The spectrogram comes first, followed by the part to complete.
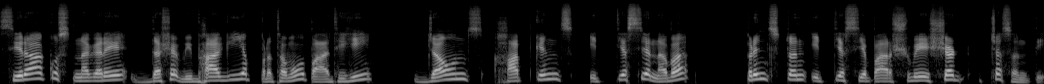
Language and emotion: Sanskrit, neutral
